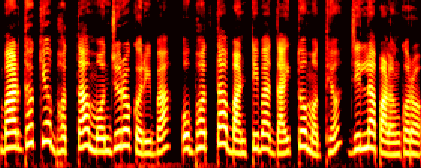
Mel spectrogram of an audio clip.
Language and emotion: Odia, neutral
